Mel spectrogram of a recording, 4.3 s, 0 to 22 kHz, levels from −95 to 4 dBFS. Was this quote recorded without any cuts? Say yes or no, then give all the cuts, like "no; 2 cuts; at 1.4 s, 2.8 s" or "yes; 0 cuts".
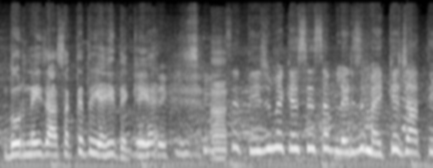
no; 1 cut; at 2.3 s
